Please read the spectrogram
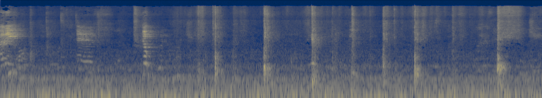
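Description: Children performing a martial-arts form on padded mats, their strikes and kicks each giving a short sharp snap, roughly one a second, over a steady room hum.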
